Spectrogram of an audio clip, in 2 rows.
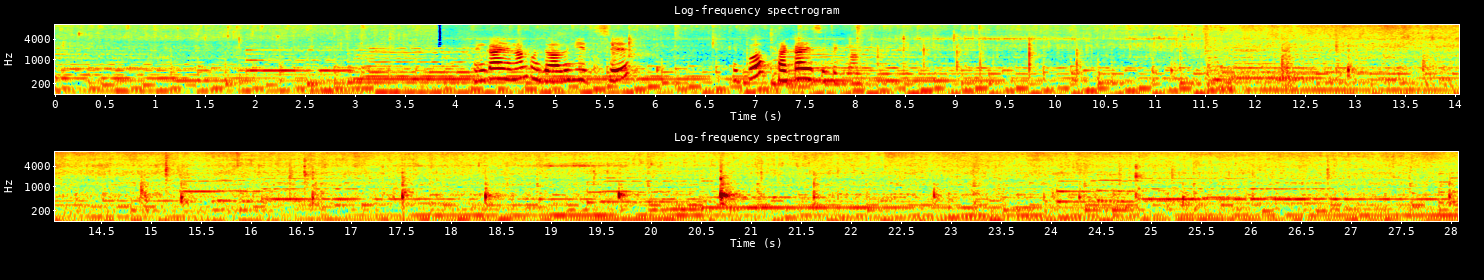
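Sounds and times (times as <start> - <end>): vegetables sizzling in hot oil: 0.0 - 28.0.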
